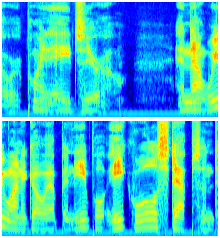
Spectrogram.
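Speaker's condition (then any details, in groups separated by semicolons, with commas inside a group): ALS; abnormally slow voice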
